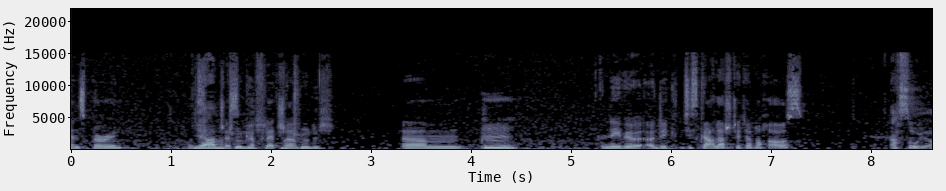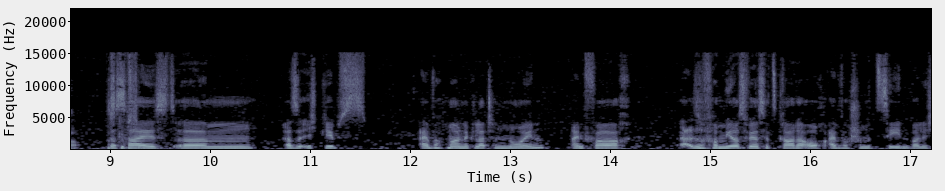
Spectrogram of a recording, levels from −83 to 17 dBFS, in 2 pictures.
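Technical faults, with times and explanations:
Throughout, overdone noise removal: aggressive suppression cuts frequency bands near the noise floor, leaving near-silent gaps with twinkling specks and taking quiet parts of the voice with them.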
